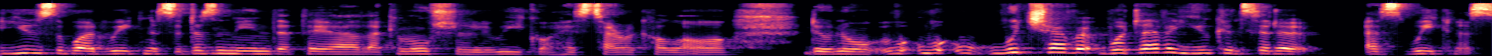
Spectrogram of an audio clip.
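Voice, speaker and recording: With an Eastern European accent, a woman speaks in a dark, mellow tone at medium pitch with lively intonation. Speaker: author and entrepreneur. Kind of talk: interview, conversational. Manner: hesitant with fillers, laughs often.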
